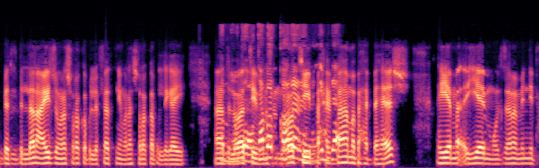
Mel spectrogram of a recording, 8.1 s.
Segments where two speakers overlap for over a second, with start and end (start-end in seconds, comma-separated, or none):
3.3-5.1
